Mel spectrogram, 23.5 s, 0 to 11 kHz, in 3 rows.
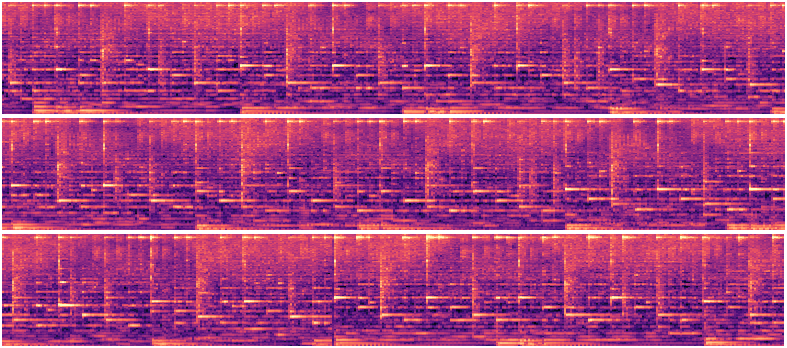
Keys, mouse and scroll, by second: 5.8 click, 6.6 Tab, 7.8 right click, 7.8 right click, 8.8 click, 9.7-11.6 middle drag, 12.1 Tab, 13.7 a, 15.2 ctrl+b, 17.4 click, 18.2 Tab, 20.0-20.4 scroll down 1, 20.4-21.7 middle drag, 21.8-22.8 scroll up 1, 22.8 right click.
